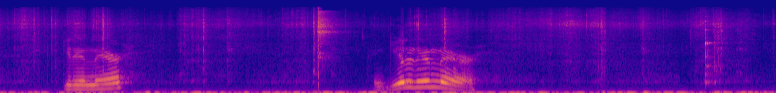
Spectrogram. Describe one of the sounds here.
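Leafy herb stems rustle and snap as they are picked by hand.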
